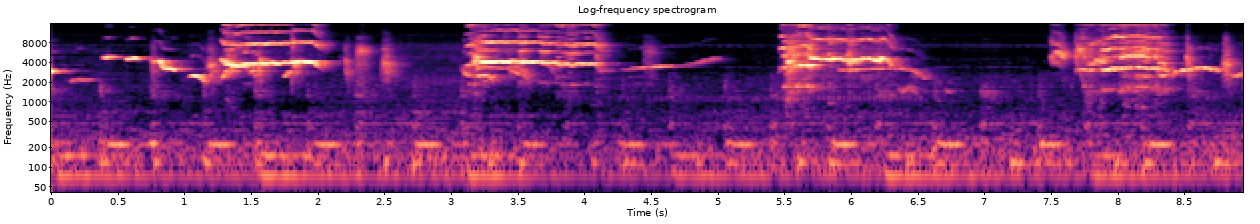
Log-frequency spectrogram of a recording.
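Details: Oriental magpie-robins singing at a bird-song contest in Desa Rawa Mulya, Mukomuko. Loud bursts of high, sharp whistled phrases and trills come every couple of seconds over a steady low mechanical hum.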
